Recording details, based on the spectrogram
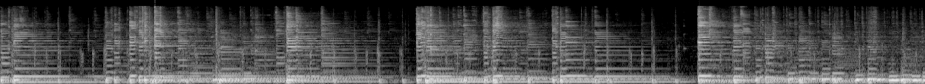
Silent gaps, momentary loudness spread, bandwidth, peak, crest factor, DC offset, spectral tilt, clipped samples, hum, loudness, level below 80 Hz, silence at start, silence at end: none; 11 LU; 16.5 kHz; 0 dBFS; 14 dB; under 0.1%; -4.5 dB/octave; under 0.1%; none; -15 LUFS; -40 dBFS; 0 s; 0 s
